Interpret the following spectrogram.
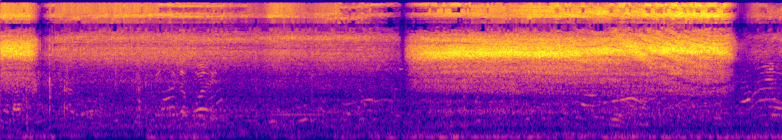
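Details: Coiled, agitated Russell's viper during a rescue in Maharashtra, hissing as a warning, breathing in and out, loud like a pressure-cooker whistle: long harsh airy hisses lasting several seconds each, separated by brief breaks, with a man speaking.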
